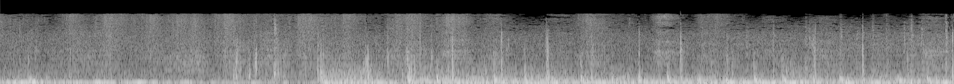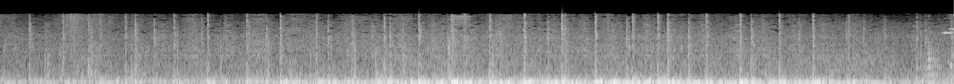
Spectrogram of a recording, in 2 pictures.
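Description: Quick footsteps run over grass and pavement.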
